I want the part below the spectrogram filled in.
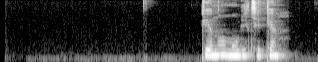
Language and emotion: Russian, neutral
